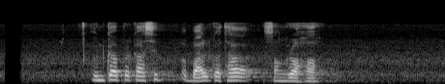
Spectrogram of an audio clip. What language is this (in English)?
Nepali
